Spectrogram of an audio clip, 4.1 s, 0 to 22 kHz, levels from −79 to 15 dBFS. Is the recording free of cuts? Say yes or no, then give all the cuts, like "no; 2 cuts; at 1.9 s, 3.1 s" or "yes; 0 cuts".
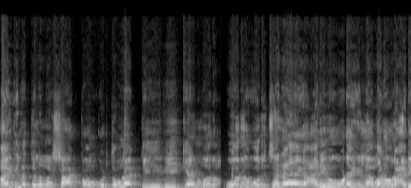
no; 1 cut; at 2.2 s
